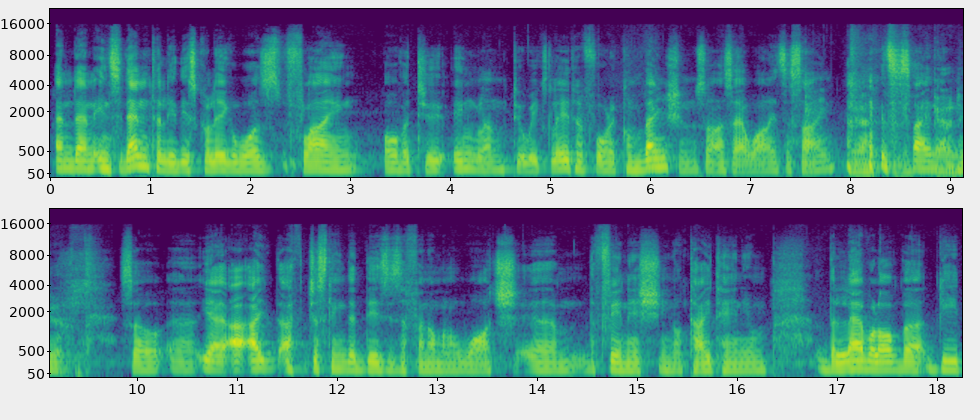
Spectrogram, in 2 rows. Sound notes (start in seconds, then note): 7.9 chuckles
